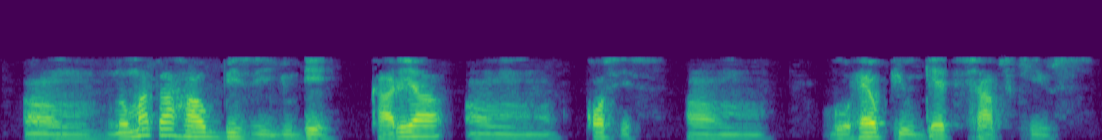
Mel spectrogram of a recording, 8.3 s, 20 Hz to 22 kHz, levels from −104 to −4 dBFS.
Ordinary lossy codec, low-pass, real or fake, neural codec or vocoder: AAC, 16 kbps; 7.2 kHz; fake; vocoder, 44.1 kHz, 128 mel bands every 512 samples, BigVGAN v2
